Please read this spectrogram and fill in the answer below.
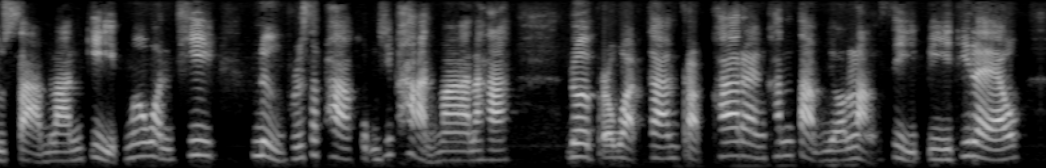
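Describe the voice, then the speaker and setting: This woman's voice has a bright, sharp tone at a medium pitch, with lively intonation. The sound is dry and close, with no echo. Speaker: news show co-host. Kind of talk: morning news talk show.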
